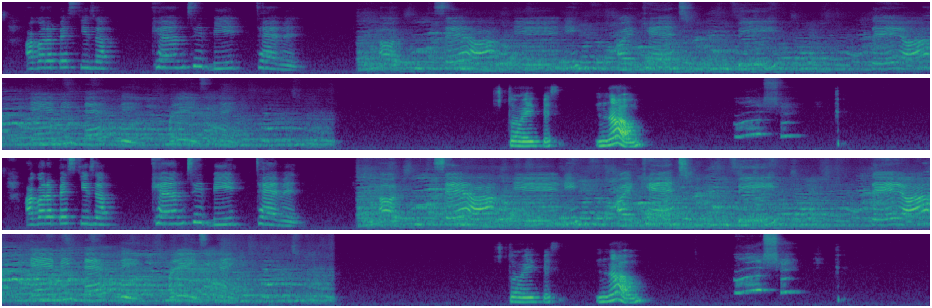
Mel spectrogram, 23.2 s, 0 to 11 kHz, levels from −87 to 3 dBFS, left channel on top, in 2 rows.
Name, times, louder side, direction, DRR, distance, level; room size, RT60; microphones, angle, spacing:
voice 1, 0.1-1.4 1.9-3.7 4.7-5.1 5.4-7.3 7.7-8.7 9.1-9.8 10.9-13.4 13.7-14.6 20.7-21.6, right 6 dB, 60° right, 1.1 m, -31 dB
sound 1, 4.4-15.8, right 5 dB, 75° right, 0.9 m, -35 dB
voice 2, 17.9-18.5 19.0-19.6, left 5 dB, 45° left, 0.6 m, -23 dB
12.5 x 6.3 x 6.8 m
head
